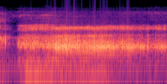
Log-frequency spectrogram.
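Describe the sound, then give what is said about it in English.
A person imitates a dog's growl: a steady, rough, sustained rumble with a strained tone, held for a few seconds after a brief pause, with no words spoken. “Right now, they're all looking at me when I do that one.”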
